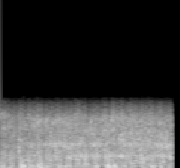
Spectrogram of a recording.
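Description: A police jeep's engine running steadily as the jeep drives along a dirt lane.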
